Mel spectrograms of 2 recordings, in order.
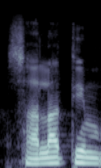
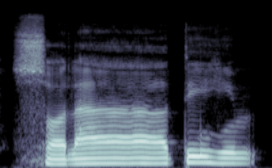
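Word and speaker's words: صلاتهم: সলাতিহিম সলাতিহিম সালাতিহিম পড়বো না সালাতিম বললে সরটা কি হয়ে যাবে সিন হয়ে যাবে এটা হল সিন সিন জবর সা আর এটা হল সদ সদ জবর সদ জবর স হাইয়া আলাস সলা সদ অক্ষর সলাতিহিম নামাজের কথা বলছে তাহলে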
